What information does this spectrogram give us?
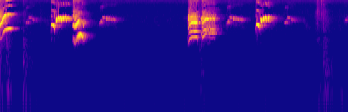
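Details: A female canary's mating call to males: paired high chirps in groups about every two seconds, some dropping in pitch, with soft trailing tweets and quiet pauses between.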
